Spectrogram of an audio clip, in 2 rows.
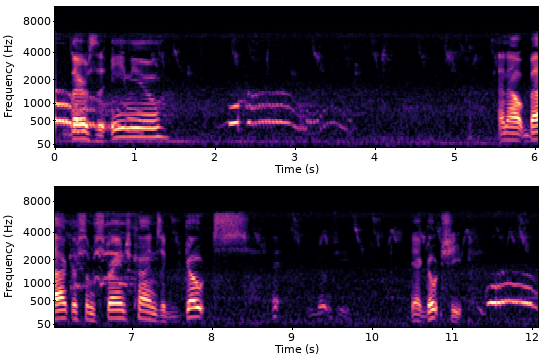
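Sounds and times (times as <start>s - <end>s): small birds chirping: 0.0s - 12.0s
soft low bird call: 2.1s - 3.8s, 11.1s - 12.0s.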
